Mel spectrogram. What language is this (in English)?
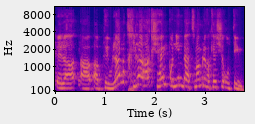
Hebrew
